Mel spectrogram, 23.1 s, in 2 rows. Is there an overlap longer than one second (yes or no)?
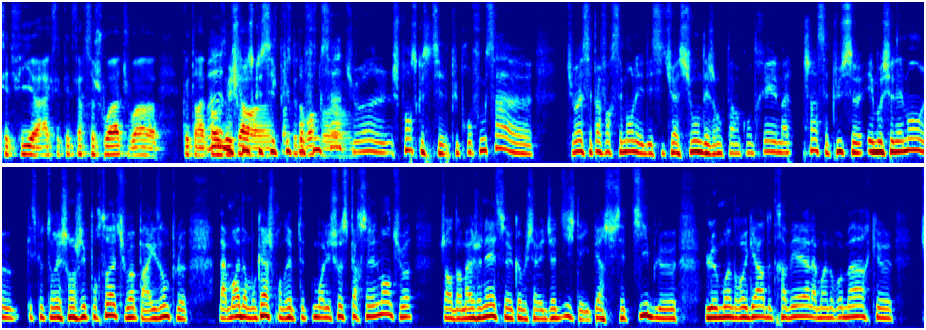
yes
